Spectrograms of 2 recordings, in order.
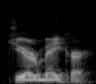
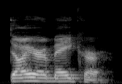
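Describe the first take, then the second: First: It is said as one word, 'Jamaica'. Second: It is said as two words, 'dire maker'. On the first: "I think that's the way a lot of people pronounce it"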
